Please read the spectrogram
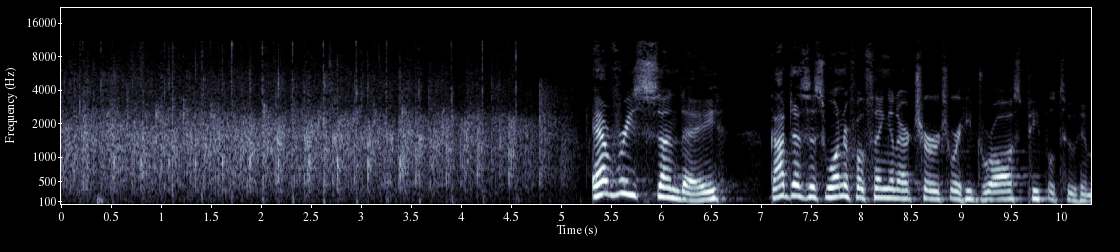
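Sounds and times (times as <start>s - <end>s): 
large congregation applauding: 0.0s - 5.3s
speech: 5.3s - 10.3s.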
